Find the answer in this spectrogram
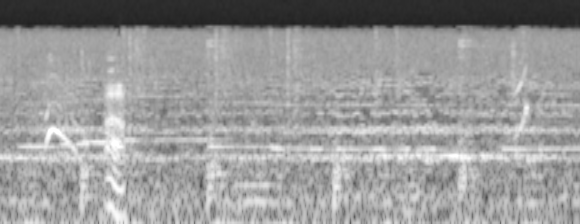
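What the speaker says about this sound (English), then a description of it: "I can either A, kill the bees, B, kill the bees, C, kill the bees, or maybe D, kill the bees." Bees buzz in the Banjo-Kazooie level Flower Power, a steady insect-like drone with a few chirpy game tones, quiet and continuous for several seconds without speech.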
